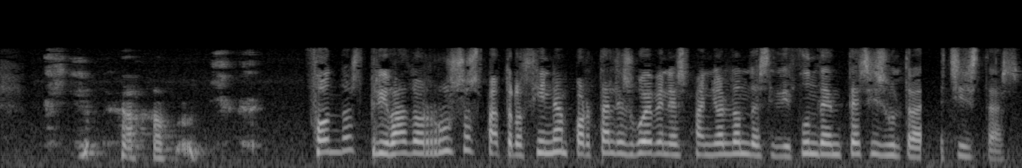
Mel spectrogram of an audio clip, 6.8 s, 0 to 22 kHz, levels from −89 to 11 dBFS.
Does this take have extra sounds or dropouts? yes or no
yes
